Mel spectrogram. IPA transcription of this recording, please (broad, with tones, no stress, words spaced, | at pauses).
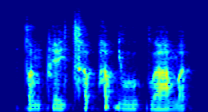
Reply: t̪ɐ˧mpʰe˧j t͡sʰɐ˧p̚hɐ˥p̚juː˨˧ kʷaː˧mɐ˨˥k̚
